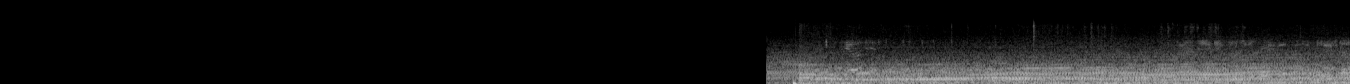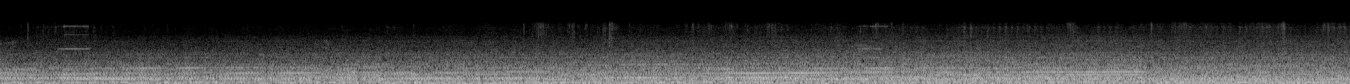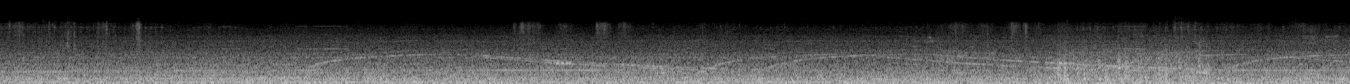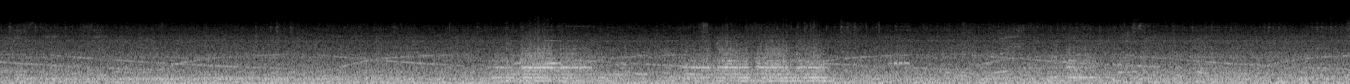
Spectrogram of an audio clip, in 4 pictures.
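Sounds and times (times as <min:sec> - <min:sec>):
car engine tyre and wind noise: 0:07.7 - 0:54.0
police siren wailing: 0:07.7 - 0:54.0.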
